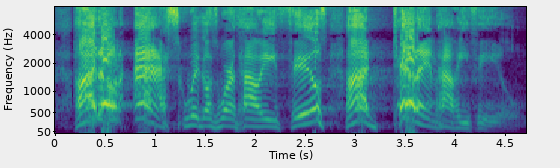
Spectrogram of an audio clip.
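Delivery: very loud, forceful voice. Retelling a man's answer when asked how he was doing, retelling a raised voice. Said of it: "Brother Wigglesworth raised his voice and said".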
